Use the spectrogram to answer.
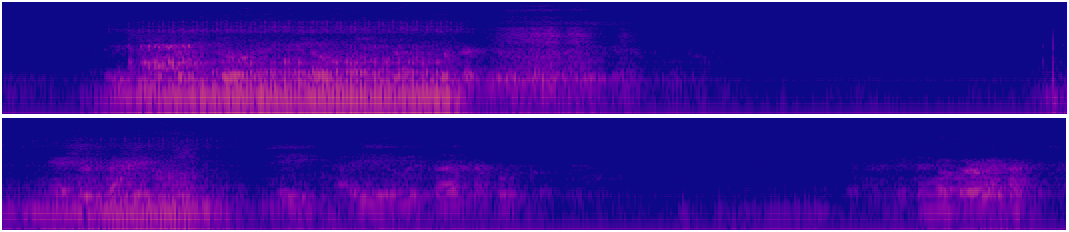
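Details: Sleeping Staffordshire Bull Terrier dog snoring and dreaming: loud, rattling snores on the in-breath, followed by softer huffing breaths and small noises as it dreams; snoring.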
